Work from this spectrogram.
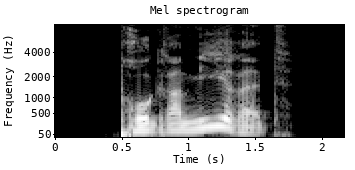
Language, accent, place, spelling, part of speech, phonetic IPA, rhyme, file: German, Germany, Berlin, programmieret, verb, [pʁoɡʁaˈmiːʁət], -iːʁət, De-programmieret.ogg
- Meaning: second-person plural subjunctive I of programmieren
